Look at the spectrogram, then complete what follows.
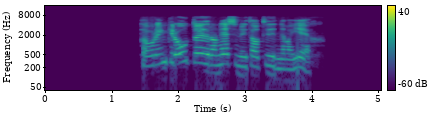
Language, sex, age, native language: Icelandic, female, 40-49, Icelandic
